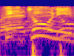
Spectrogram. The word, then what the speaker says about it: ائتوني: لا تقل ائتوني لا تقل إذا بدأت ستنطق همزة الوصل فتقابلك همزة خطا لا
